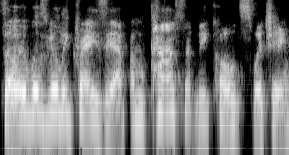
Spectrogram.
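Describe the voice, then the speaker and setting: A woman speaks with a Bronx accent and lively intonation. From New York City (the Bronx). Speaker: participant in community session. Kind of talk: personal testimony in group discussion.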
